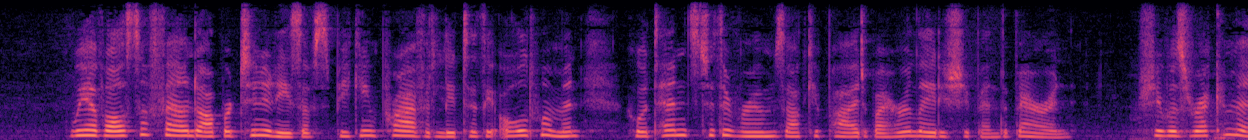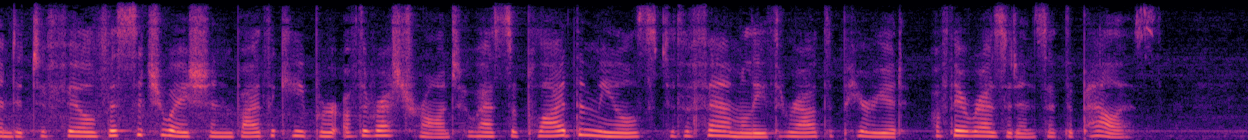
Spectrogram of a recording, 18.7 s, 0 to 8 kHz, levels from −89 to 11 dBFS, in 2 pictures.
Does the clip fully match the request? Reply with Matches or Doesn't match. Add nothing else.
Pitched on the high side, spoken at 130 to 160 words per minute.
Doesn't match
